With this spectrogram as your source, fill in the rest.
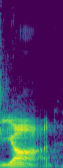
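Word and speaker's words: יוד: I actually know that the first letter is yond yond which is spelled y ou D which reminds rhymes with gone and I can't think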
